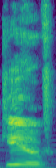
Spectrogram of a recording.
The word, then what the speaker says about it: GXVE: I also think you pronounce it give.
